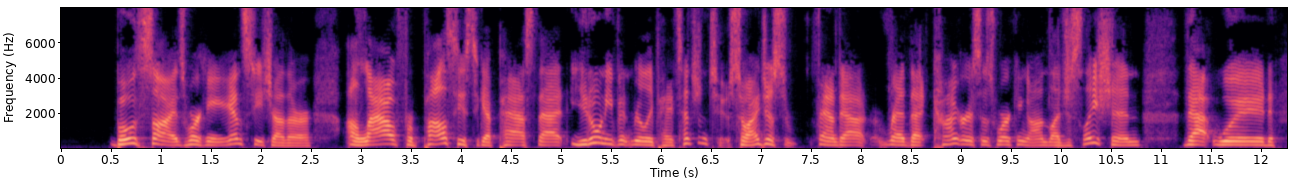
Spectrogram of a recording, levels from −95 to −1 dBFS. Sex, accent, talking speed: female, American, 165 wpm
